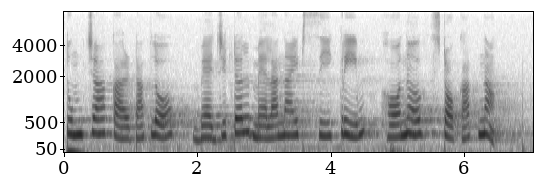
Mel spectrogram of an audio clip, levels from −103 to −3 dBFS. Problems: low volume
